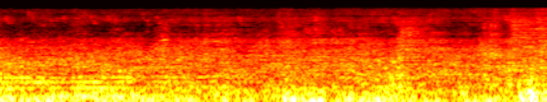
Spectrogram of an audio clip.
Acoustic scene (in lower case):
park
